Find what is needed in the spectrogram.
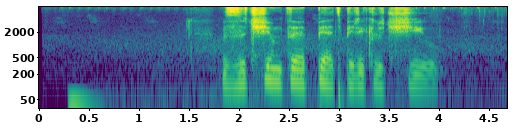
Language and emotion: Russian, angry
